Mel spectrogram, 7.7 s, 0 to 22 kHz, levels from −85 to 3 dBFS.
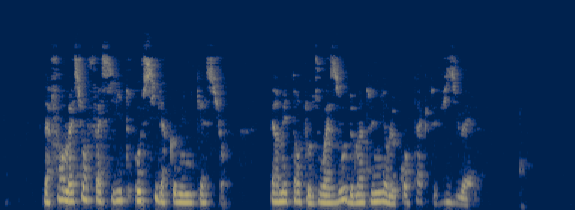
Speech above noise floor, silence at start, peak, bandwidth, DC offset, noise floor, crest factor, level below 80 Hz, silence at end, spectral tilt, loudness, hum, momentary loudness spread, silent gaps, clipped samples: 53 dB; 0.55 s; -10 dBFS; 9.2 kHz; under 0.1%; -78 dBFS; 18 dB; -70 dBFS; 1.35 s; -5.5 dB/octave; -26 LUFS; none; 13 LU; none; under 0.1%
